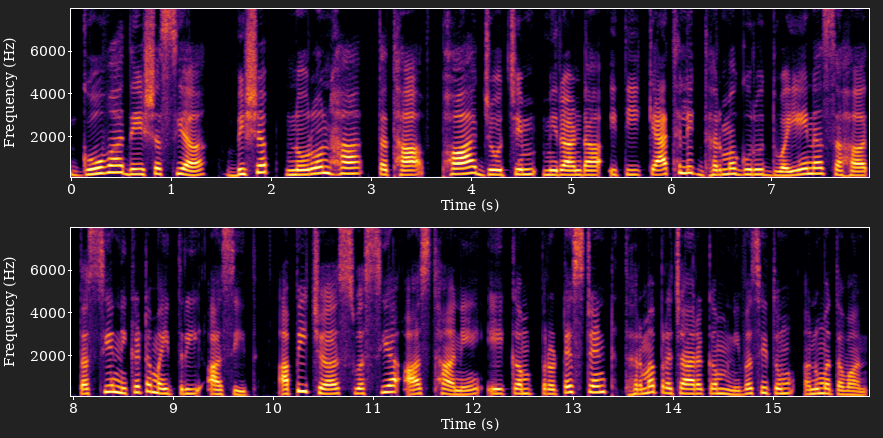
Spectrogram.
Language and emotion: Sanskrit, neutral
